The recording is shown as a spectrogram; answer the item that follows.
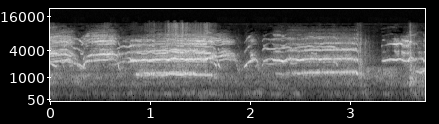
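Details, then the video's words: Melbourne, Australia, 30 October 2021: peregrine falcon chicks at 367 Collins calling for food from their father; sustained, drawn-out harmonic wails, slightly dipping in pitch, with a short break near two seconds. "Sokoły wędrowne - Tata karmi swoje głodomorki"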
